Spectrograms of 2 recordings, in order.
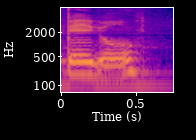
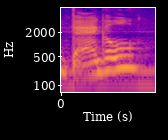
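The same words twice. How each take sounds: First: The first syllable sounds like 'bay'. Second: The first syllable sounds like 'bag'. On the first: "Like bay, like a fish on the bay. Gull" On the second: "like with two G's, like B A G G L E, bagel, like a bag"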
